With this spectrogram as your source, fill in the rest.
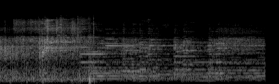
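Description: Victory music plays.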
